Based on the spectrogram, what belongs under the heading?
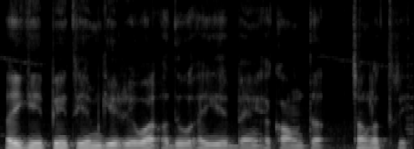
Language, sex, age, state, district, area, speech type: Manipuri, male, 30-45, Manipur, Churachandpur, rural, read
